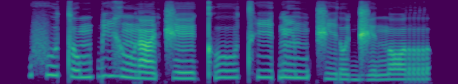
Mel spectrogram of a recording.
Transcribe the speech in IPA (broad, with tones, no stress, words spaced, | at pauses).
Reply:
fu˦to˨˦mɓi˦ɣũ˨ ɾã˨ t͡ʃeː˨kʼuː˦tʰi˦ ɗĩ˦m t͡ʃi˨ɾʊ˨d͡ʒɪ˨nɔ˦r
